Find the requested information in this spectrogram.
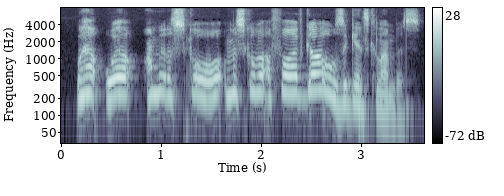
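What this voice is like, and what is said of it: Generic English accent. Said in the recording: “I was just doing generic English accent at that point”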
